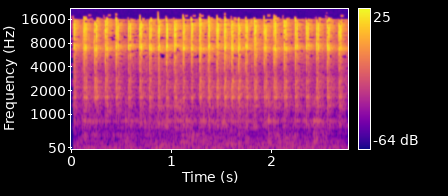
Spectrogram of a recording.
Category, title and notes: Sound effects > Vehicles
自行车轮咔咔音效
#1：07 nice bird chirp
bicycle, pedaling, rider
